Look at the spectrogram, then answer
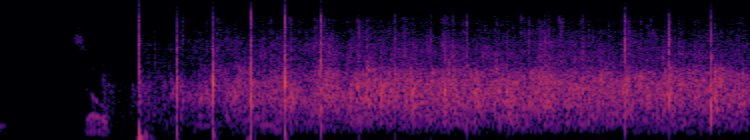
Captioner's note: and audience applauding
